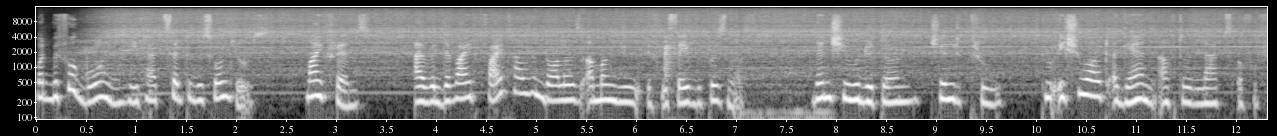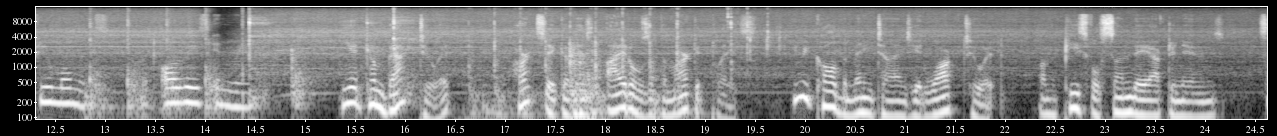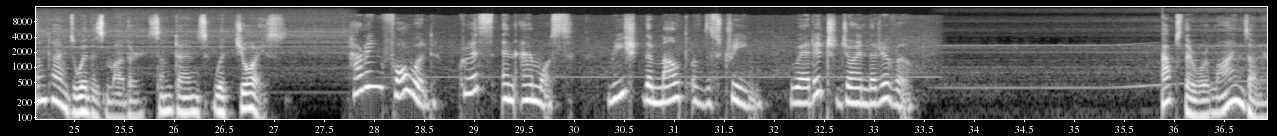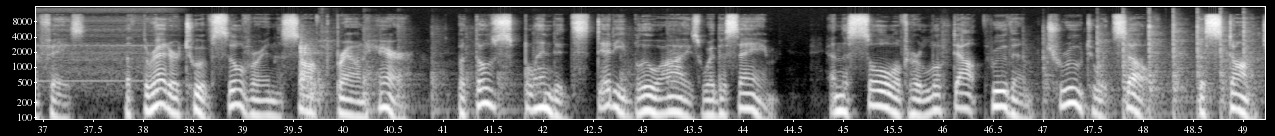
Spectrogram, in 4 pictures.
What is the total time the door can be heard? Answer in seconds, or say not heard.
5 s.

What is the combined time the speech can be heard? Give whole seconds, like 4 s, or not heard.
45 s.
